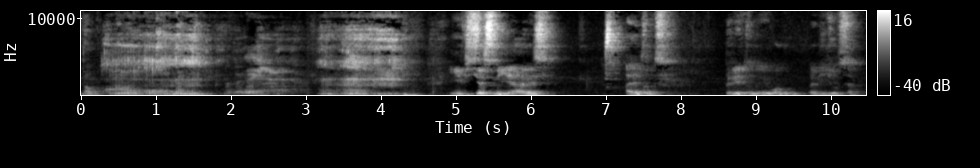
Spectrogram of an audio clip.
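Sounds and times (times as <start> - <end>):
sleeping man snoring: 0.3 - 1.9, 2.7 - 4.5
speech: 5.0 - 6.3, 7.3 - 7.9, 8.6 - 10.4.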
